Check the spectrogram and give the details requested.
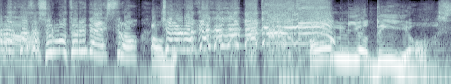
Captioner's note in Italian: urlando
